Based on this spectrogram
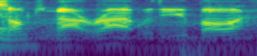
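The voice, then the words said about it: Put-on Southern accent. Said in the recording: “I'm glad you pulled out the accent and I didn't, because I was about to do that”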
